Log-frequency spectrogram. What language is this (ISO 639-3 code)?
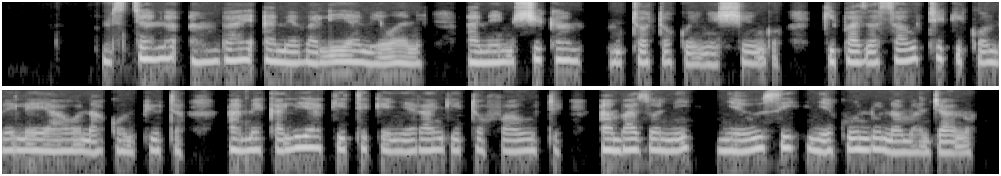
swa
